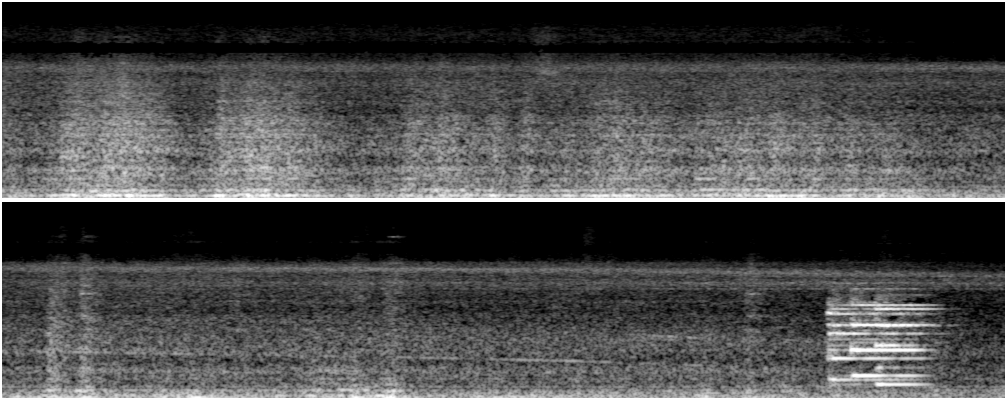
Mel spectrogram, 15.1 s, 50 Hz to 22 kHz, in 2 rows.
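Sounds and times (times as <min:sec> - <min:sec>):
tram rumbling on rails: 0:00.0 - 0:15.0
multi-tone electronic chime: 0:13.7 - 0:14.6.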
